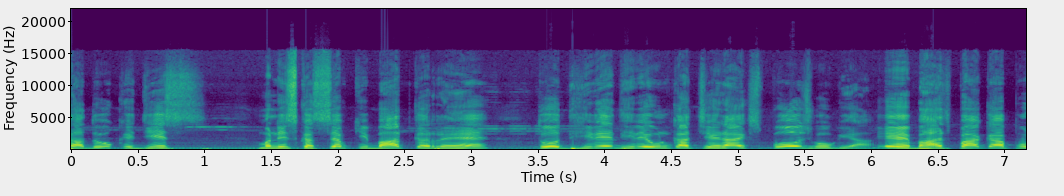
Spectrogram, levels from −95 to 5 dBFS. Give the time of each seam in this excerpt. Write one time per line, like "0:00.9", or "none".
0:06.1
